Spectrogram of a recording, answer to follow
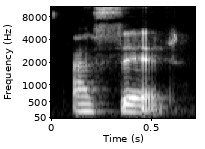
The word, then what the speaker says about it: hacer: Hacer. It is not hacer. H is silent.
